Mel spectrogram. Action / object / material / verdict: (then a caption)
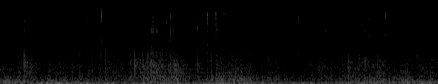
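scrape / laminate tabletop / laminate / none. Long natural nail tips tap and scratch a flat, solid speckled laminate tabletop, making a steady run of dense, crackly scratching with bright ticks over a low rumble.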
